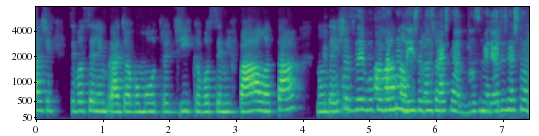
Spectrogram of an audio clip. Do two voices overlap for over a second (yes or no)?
yes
